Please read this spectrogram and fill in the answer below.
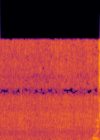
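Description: Steady rushing noise of a fast-flowing river and heavy rain, with wind buffeting the microphone in a low, uneven rumble.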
